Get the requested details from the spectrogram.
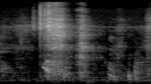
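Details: During a fizzy-drink (Sprite) challenge: a sharp sneeze followed by a softer second burst and a few quiet breaths in a small room.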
